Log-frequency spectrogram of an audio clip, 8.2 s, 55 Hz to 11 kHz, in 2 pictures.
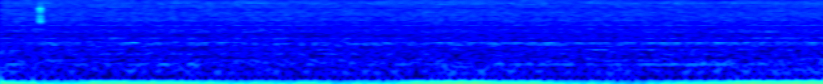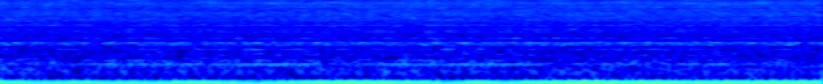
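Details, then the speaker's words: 2002 Jaguar XK8 convertible, 4-liter DOHC V8, 54,929 miles: smooth, low, even rumble at steady idle with no ticks, knocks or misses. Described as pretty quiet; normal idle. "Say pretty quiet."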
